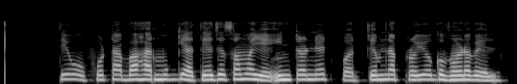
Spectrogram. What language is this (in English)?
Gujarati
